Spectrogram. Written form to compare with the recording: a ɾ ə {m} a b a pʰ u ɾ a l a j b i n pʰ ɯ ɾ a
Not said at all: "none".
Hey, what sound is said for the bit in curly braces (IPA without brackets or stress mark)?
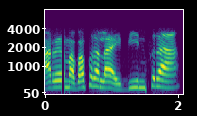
m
